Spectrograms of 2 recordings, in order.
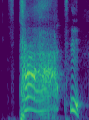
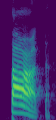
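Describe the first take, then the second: First: The T bursts out strongly and forcefully. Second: The T releases only a slight puff of breath. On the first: The speaker calls it wrong. "이렇게 막 우리말 타타타 하듯이 막 크게 터트리는 소리가 아니에요" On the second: The speaker calls it right. "약간 나와. 숨이 약간 나온단 말이에요"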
